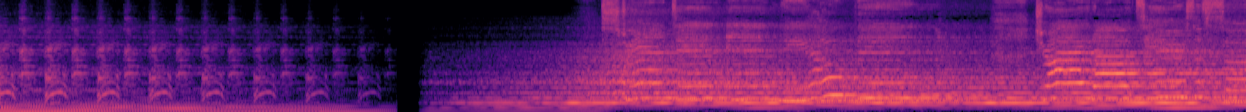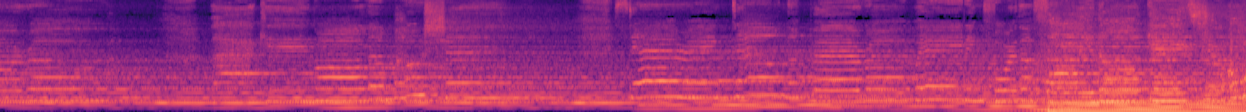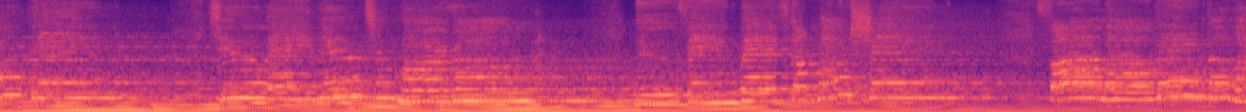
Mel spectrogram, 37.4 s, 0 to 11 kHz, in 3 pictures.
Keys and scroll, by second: 6.8 Menu, 8.6 space, 26.2 ctrl+z, 26.8 ctrl+z, 27.3 ctrl+z, 27.8 ctrl+z.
